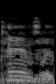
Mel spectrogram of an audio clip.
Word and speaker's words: Tansley: Tansley, the way it's spelled.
